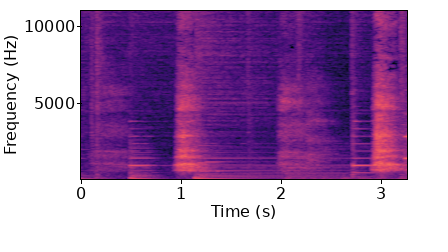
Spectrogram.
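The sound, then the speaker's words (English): A person pants loudly in quick, breathy huffs, imitating a dog running, with several sharp exhalations in an uneven rhythm and no talking. “Then, like a doggy, we imagine that we run a lot, and we are breathing.”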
